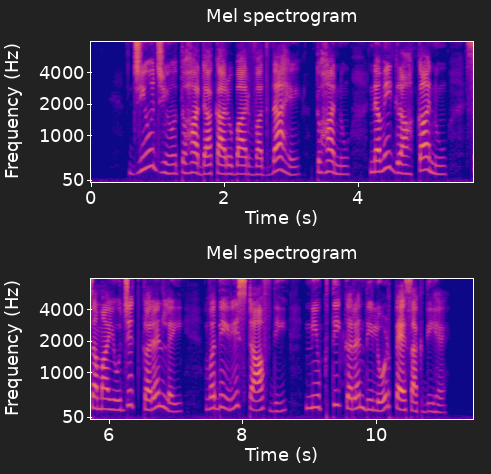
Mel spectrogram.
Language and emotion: Punjabi, neutral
